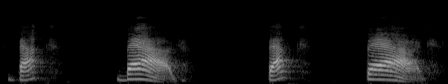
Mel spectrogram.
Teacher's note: to know whether a sound is voiced or voiceless is because the vowel that comes before the voice sound is longer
